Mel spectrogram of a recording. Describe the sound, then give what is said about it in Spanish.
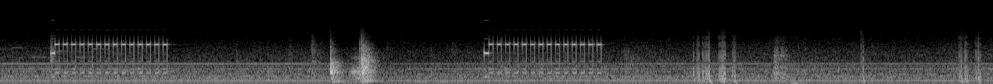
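A telephone rings as a call is placed, giving two bursts of rapid, trilling electronic ringing. Between and after them come a few soft clunks and rustles of handling. “Ok, hacemos nuestra llamada en este momento”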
